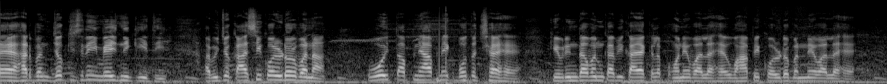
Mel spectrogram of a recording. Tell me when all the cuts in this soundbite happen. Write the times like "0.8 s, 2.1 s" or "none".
5.3 s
